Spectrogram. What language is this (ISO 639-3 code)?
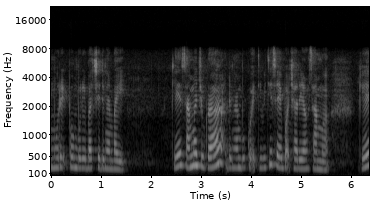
msa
